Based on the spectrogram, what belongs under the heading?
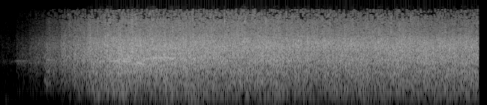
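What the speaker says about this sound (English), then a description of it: "I refuse to start off without fake applause." Canned applause sound effect swells in over the first second and holds as a steady, dense wash of clapping, loud and alone with no voices, then cuts off abruptly.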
